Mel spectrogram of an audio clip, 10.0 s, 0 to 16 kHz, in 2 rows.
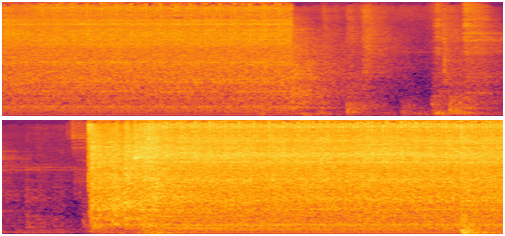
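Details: BMW X5 cranked and idling with the accessory belt removed: even idle, no squeal, so the noise comes from belt-driven accessories: pulley, rollers, AC compressor clutch or alternator.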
